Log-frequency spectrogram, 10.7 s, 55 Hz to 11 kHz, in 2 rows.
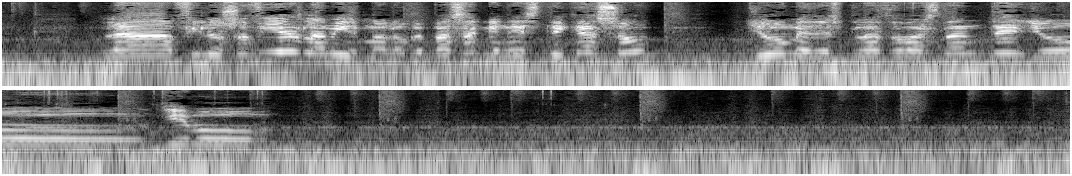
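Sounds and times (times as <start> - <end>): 
engine rumble inside a moving car cabin: 0.0 - 10.6
road noise of a moving car: 0.0 - 10.6
speech: 0.5 - 6.8.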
